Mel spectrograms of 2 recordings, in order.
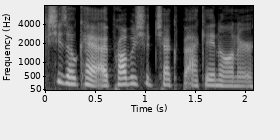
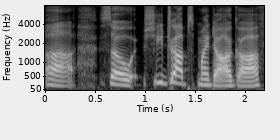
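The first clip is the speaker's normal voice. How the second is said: ordinary talk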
